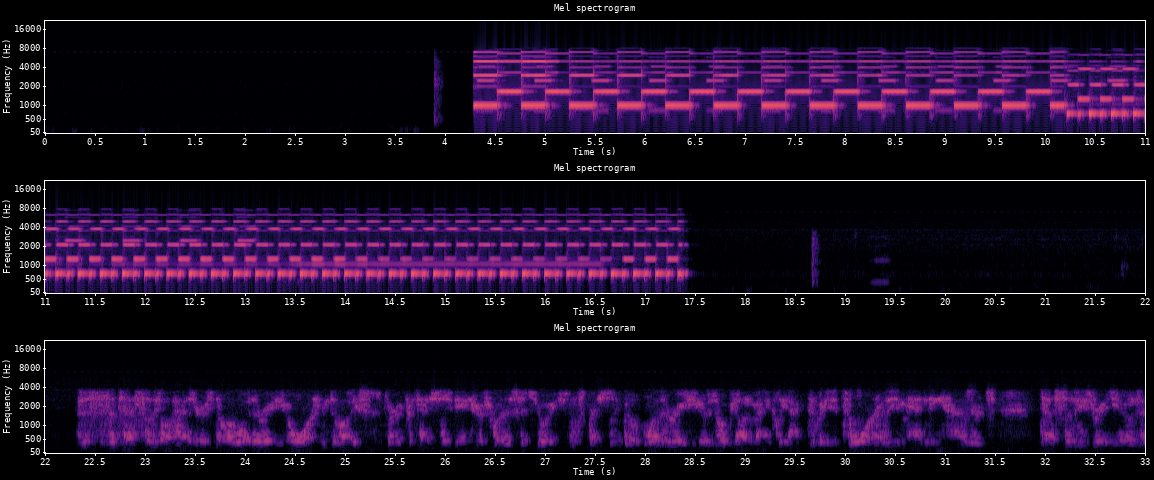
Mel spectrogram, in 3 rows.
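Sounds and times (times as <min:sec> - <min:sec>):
two-pitch alarm beeps: 0:04.3 - 0:17.4
faint steady warning tone: 0:04.3 - 0:17.5.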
